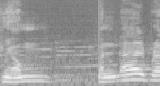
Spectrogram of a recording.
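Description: An elderly man speaking Khmer in two slow phrases with long, drawn-out vowels and a short pause between them.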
